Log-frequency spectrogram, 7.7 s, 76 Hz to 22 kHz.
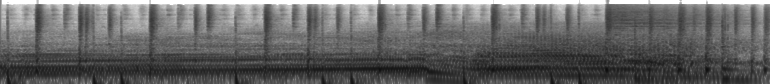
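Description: A big-block 800 hp 1969 Ford Mustang engine revs hard up close, its deep, loud roar rising and dropping through repeated throttle blips with sharp bursts in between.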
